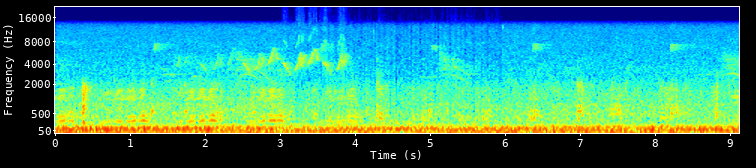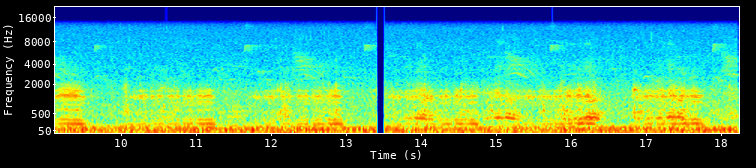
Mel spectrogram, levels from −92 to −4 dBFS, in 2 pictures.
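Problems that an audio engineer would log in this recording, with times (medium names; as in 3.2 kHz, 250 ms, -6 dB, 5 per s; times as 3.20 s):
3.01–5.96 s: clipped -20.5 dBFS
10.60–10.61 s: dropout 7.9 ms
13.41–13.52 s: dropout 108 ms
15.76 s: pop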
